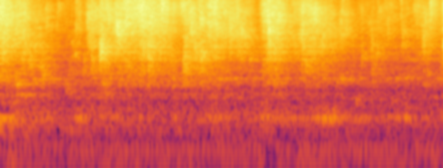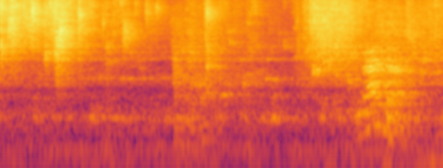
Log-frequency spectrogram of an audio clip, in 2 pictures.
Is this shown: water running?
yes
